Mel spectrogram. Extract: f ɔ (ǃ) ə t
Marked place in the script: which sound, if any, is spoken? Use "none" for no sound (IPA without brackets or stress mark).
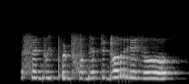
d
